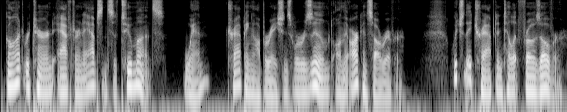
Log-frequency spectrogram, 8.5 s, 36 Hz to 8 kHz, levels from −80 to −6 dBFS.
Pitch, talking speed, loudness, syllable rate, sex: 100 Hz, 170 wpm, -19 LUFS, 6.0 syllables/s, male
